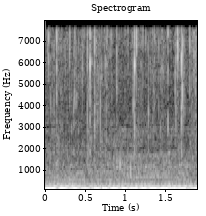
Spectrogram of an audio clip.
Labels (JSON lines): {"label": "anthrophony, boat engine", "recorder": "SoundTrap 500"}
